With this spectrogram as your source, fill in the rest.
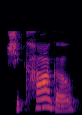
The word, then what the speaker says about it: Chicago: Chicago, second syllable.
